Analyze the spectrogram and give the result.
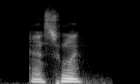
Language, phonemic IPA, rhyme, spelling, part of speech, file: French, /swɛ̃/, -wɛ̃, soin, noun, Fr-soin.ogg
- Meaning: care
